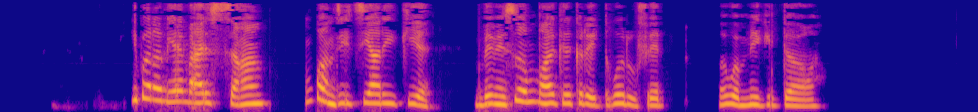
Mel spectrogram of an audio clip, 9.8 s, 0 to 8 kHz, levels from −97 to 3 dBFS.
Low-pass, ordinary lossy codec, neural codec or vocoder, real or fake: 7.2 kHz; MP3, 32 kbps; codec, 16 kHz, 4 kbps, X-Codec, HuBERT features, trained on LibriSpeech; fake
